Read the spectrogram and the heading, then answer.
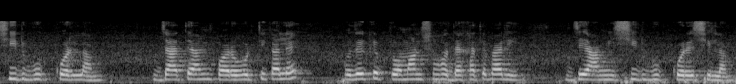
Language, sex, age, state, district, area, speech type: Bengali, female, 30-45, West Bengal, Paschim Medinipur, rural, spontaneous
